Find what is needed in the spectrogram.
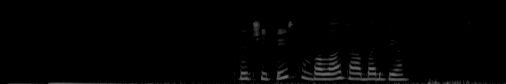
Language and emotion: Russian, neutral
